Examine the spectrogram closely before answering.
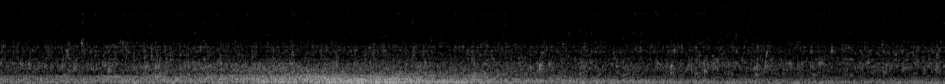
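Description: Foam bubbles fizz and pop.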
